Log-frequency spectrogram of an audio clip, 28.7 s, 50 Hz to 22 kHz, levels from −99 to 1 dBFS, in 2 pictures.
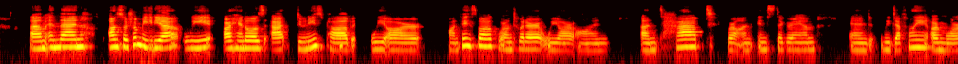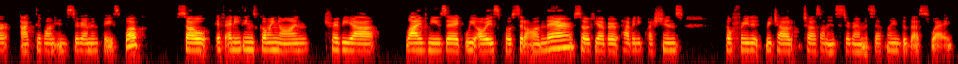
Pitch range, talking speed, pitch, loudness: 185-230 Hz, 150 wpm, 195 Hz, -33 LUFS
